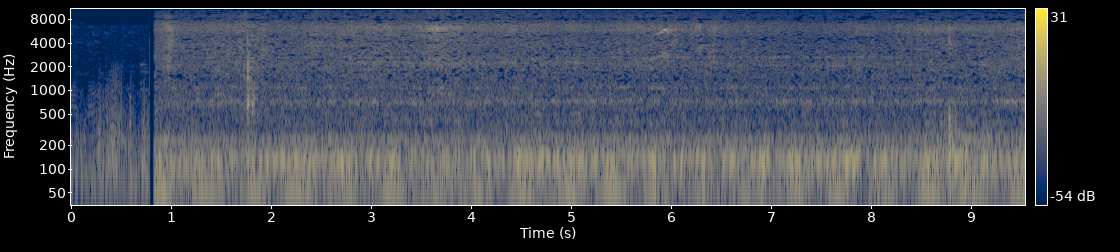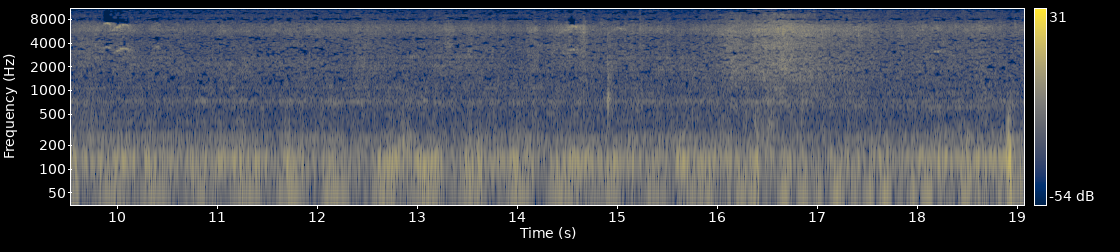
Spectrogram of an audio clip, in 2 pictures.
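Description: A boat engine rumbles steadily nearby.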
